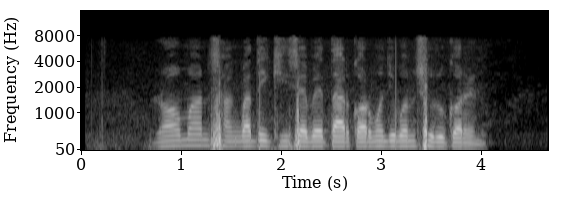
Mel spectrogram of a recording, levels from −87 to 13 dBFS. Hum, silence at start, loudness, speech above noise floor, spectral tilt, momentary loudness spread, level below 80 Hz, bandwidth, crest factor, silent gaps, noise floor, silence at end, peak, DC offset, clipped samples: none; 0.7 s; -22 LUFS; 44 dB; -7 dB/octave; 9 LU; -46 dBFS; 8 kHz; 20 dB; none; -65 dBFS; 0.65 s; -2 dBFS; under 0.1%; under 0.1%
